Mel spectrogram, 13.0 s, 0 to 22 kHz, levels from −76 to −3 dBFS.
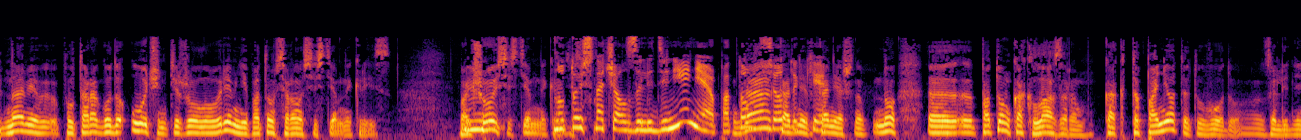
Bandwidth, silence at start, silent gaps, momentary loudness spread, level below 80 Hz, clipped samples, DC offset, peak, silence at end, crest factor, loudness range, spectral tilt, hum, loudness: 8.8 kHz; 0 s; none; 8 LU; -42 dBFS; under 0.1%; under 0.1%; 0 dBFS; 0 s; 12 dB; 3 LU; -6 dB/octave; none; -13 LUFS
